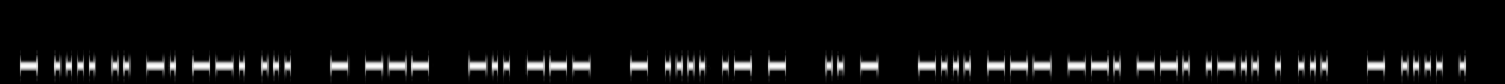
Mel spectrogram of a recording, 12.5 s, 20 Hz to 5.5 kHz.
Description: Morse code, heard as a keyed tone, about 25 wpm, 600 Hz. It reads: THINGS TO DO THAT IT BOGGLES THE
